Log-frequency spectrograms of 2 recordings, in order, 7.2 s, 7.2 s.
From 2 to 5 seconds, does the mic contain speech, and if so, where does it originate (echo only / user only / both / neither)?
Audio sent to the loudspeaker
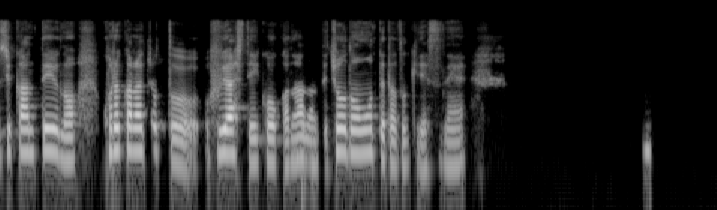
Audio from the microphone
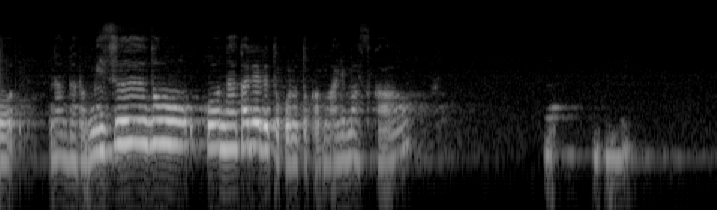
user only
